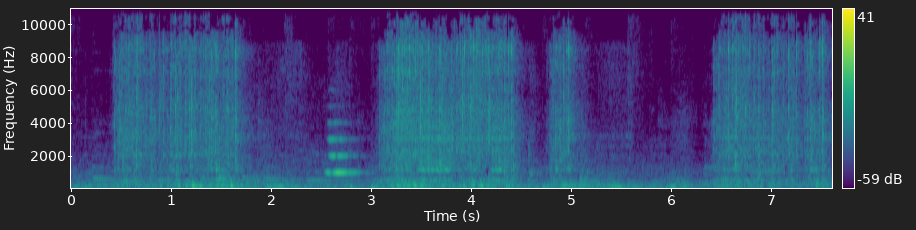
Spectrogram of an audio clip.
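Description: Electric sewing machine stitching fabric in three short runs, stopping briefly between them. A brief high tone sounds once between the first two runs. Soft background music plays throughout.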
